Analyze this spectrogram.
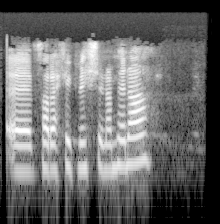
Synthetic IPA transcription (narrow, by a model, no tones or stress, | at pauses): œθaɾɛhcɛɡnɪʃɪnamhɪna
